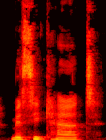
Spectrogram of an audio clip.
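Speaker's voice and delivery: usual speaking voice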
